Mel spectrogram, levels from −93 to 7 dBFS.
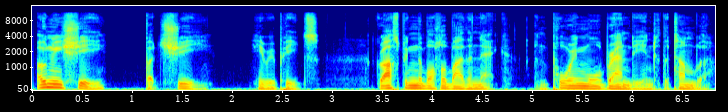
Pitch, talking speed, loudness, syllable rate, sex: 90 Hz, 160 wpm, -21 LUFS, 5.2 syllables/s, male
